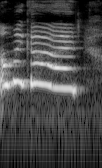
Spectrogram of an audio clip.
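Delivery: very high-pitched, excited fangirl squeal.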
